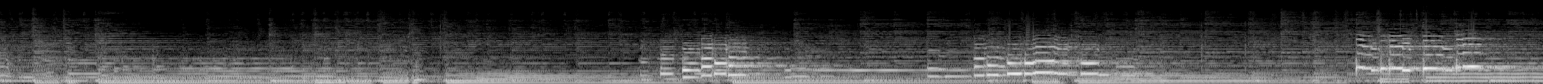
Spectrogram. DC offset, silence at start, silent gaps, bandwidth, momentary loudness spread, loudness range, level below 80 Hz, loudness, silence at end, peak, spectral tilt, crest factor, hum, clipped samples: under 0.1%; 0 s; none; 12.5 kHz; 15 LU; 8 LU; -32 dBFS; -15 LUFS; 0 s; 0 dBFS; -7.5 dB/octave; 14 dB; none; under 0.1%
